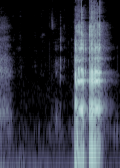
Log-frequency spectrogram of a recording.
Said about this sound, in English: Someone should have paid me for that fucking burp.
